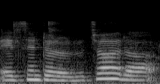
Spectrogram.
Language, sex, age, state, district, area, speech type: Nepali, female, 18-30, West Bengal, Alipurduar, urban, spontaneous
